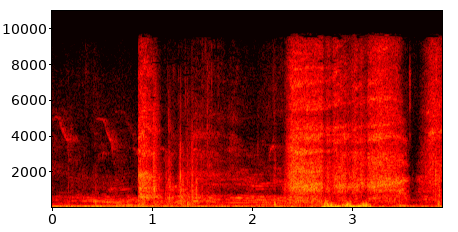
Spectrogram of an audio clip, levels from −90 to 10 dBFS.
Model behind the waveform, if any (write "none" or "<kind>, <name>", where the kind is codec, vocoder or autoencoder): none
